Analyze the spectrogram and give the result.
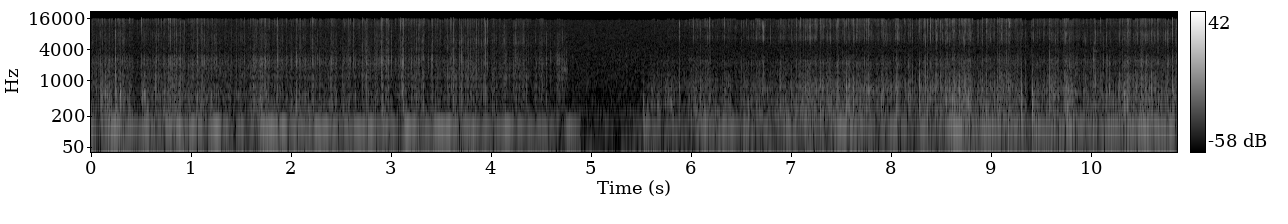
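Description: Bare, long natural fingernails of both hands scratch and tap a round, soft, porous grey foam cover on a white desktop USB microphone. The result is a dense, continuous scratchy rustle over a steady low hum, with a brief quieter pause around the middle before the scratching resumes.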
